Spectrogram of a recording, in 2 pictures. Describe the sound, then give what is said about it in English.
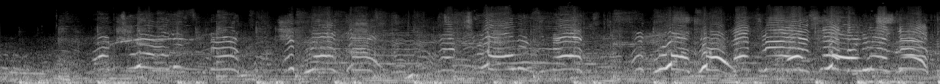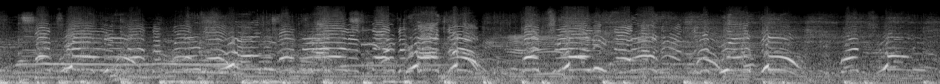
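Dense crowd chatter fills a street gathering with sports cars, very loud music, photographers and waiting media, many voices overlapping into a steady, loud hubbub with occasional raised calls rising above the murmur throughout. “Everyone is trying to get their pictures taken next to the Alfa Romeo, but there are a few more photographers here than normal.”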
